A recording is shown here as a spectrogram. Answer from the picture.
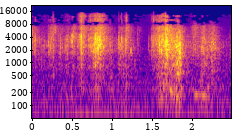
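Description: Clear plastic packaging bag crinkling in two rustling surges as a dress is pulled out of it.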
